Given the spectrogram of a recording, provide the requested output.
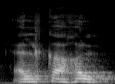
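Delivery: অ্যালকোহল as "al-ka-hal"; corrected pronunciation. Shown as a demonstration. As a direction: say অ্যালকোহল with an open "ka". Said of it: "এর সঠিক উচ্চারণটা হবে". (সঠিক অ্যালকোহল, "অ্যাল-কা-হাল")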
